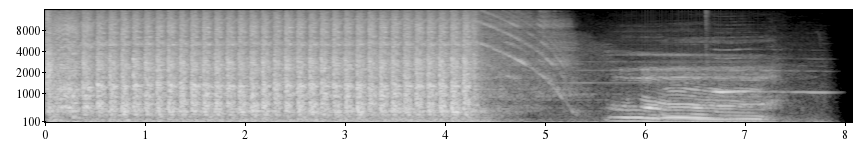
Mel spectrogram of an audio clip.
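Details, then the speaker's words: Rebuilt LS1 V8 from 2001 Holden SS Commodore, with choppy Crow cam, swapped into 1978 Chevrolet C3 Corvette, first start: cranks about three turns a second with no firing. Crank sensor plug was on the wrong 3-pin sensor, so no crank signal reached the PCM. "So when we were trying to start it, the crank sensor plug was in the wrong sensor, so it was sending no crank signal to the PCM. So the PCM had no idea the engine was turning. So that's why it wasn't firing."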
